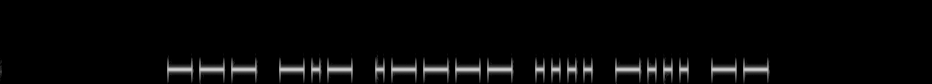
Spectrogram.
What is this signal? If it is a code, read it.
Morse code, heard as a keyed tone, about 15 wpm, 700 Hz. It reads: OK1HBM
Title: DXCC-100 Call Signs - 6 Characters - Repeated 2x - 15wpm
